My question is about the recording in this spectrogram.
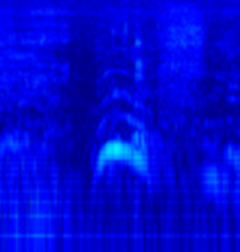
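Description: A brief, faint sound from a person's voice about a second in, like a short 'ooh', rising and then falling in pitch.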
